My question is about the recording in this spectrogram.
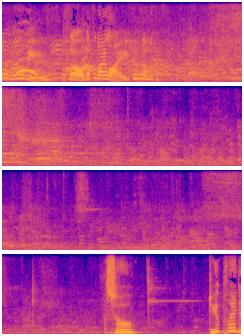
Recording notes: Live Show!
